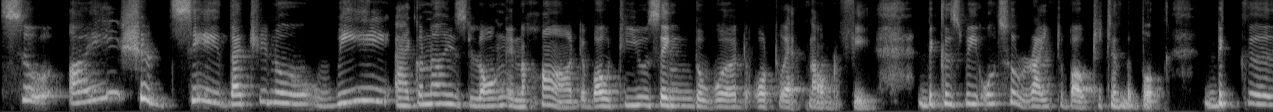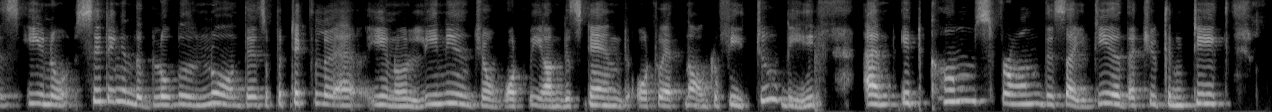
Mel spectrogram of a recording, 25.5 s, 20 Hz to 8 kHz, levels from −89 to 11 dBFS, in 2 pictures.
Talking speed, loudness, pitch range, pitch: 135 wpm, -24 LUFS, 205-265 Hz, 235 Hz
